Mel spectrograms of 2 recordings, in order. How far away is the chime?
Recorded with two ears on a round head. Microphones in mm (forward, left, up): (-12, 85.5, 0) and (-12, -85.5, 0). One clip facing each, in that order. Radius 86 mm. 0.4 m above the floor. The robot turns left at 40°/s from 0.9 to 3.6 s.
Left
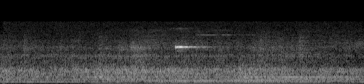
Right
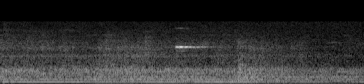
About 5 m.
